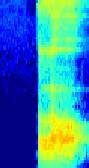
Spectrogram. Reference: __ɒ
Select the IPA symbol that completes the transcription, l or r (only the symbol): l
